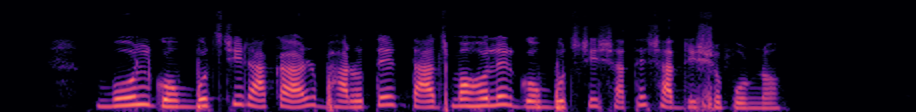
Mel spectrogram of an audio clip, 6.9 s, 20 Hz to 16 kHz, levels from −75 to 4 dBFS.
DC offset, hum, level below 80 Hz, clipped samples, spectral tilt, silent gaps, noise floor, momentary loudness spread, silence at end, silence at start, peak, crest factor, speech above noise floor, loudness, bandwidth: under 0.1%; none; -56 dBFS; under 0.1%; -7.5 dB/octave; none; -86 dBFS; 10 LU; 1.05 s; 0.7 s; -8 dBFS; 18 dB; 62 dB; -24 LUFS; 11 kHz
